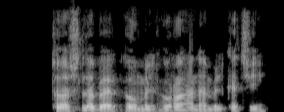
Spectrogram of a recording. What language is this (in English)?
Central Kurdish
